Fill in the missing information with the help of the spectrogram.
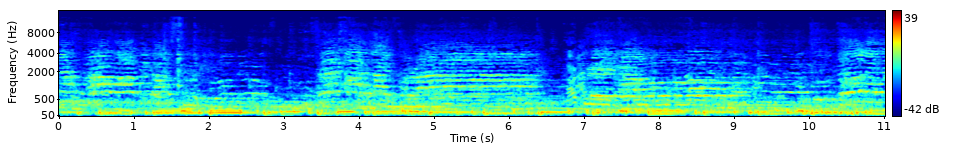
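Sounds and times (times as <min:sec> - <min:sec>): group of people singing: 0:00.0 - 0:11.0
music with low bass line: 0:00.0 - 0:11.0.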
